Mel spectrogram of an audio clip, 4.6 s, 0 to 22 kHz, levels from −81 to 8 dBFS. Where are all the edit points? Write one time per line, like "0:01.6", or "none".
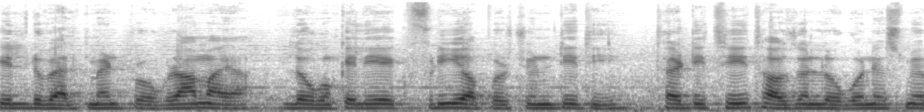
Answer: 0:01.3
